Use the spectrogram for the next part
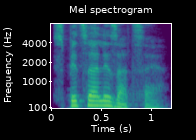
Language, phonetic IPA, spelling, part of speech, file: Russian, [spʲɪt͡sɨəlʲɪˈzat͡sɨjə], специализация, noun, Ru-специализация.ogg
- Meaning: specialization (the process of specializing)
